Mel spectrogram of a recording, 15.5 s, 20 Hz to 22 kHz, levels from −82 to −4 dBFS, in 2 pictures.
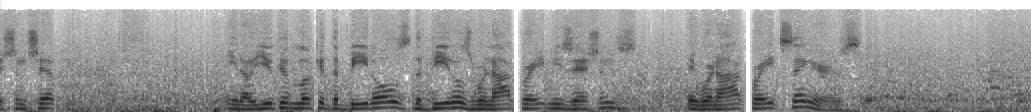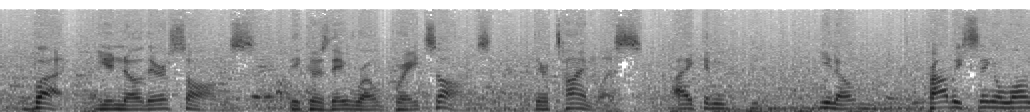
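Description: The signal has likely been reduced to about 5 bits and rounded to those few levels with no dither added, and this affects the audio for its whole length. With so few steps, the rounding error tracks the waveform instead of spreading into a steady hiss. It gives a grainy, gritty distortion whose texture shifts with the sound, sitting only around 15 dB below the signal. Quiet passages suffer most, turning gritty.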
